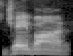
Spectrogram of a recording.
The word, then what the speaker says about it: Jayvon: on X today that the Patriots media guide says you pronounce Jayvon as Jayvon and not Javon like I've been doing it this whole time which sounds weird but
